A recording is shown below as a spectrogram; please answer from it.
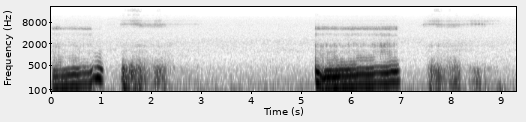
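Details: Dachshund dog snoring loudly enough to wake someone, in long droning harmonic breaths with a slight rising whine, about a second each, separated by quieter gaps, plus faint high whistly tones at intervals.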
